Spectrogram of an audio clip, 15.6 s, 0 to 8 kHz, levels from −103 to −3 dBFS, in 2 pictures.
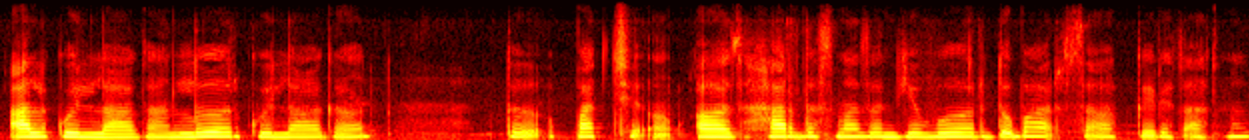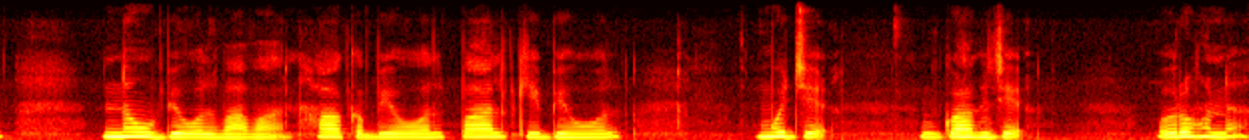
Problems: constant background noise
